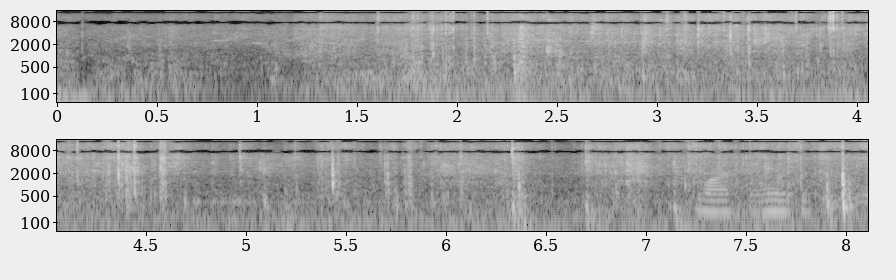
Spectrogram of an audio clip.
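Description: Paper and cardboard rustling and tapping as old papers and maps in a cardboard box are flipped through by hand, over faint background voices. A short laugh comes near the end.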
